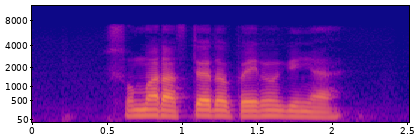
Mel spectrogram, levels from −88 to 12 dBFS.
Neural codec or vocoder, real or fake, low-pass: codec, 16 kHz, 0.5 kbps, FunCodec, trained on Chinese and English, 25 frames a second; fake; 7.2 kHz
